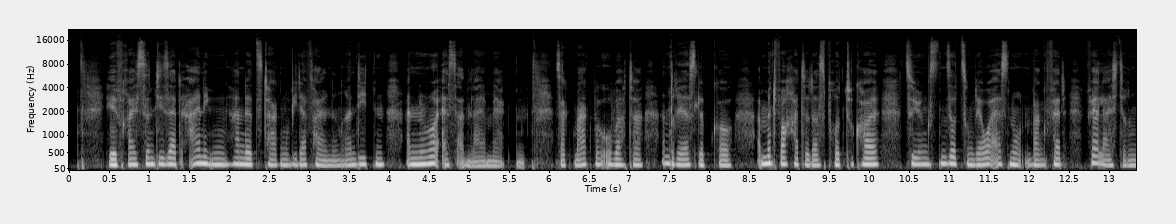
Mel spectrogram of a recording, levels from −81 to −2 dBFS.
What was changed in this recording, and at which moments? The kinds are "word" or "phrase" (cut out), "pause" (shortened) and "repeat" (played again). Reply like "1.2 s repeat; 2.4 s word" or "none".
none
